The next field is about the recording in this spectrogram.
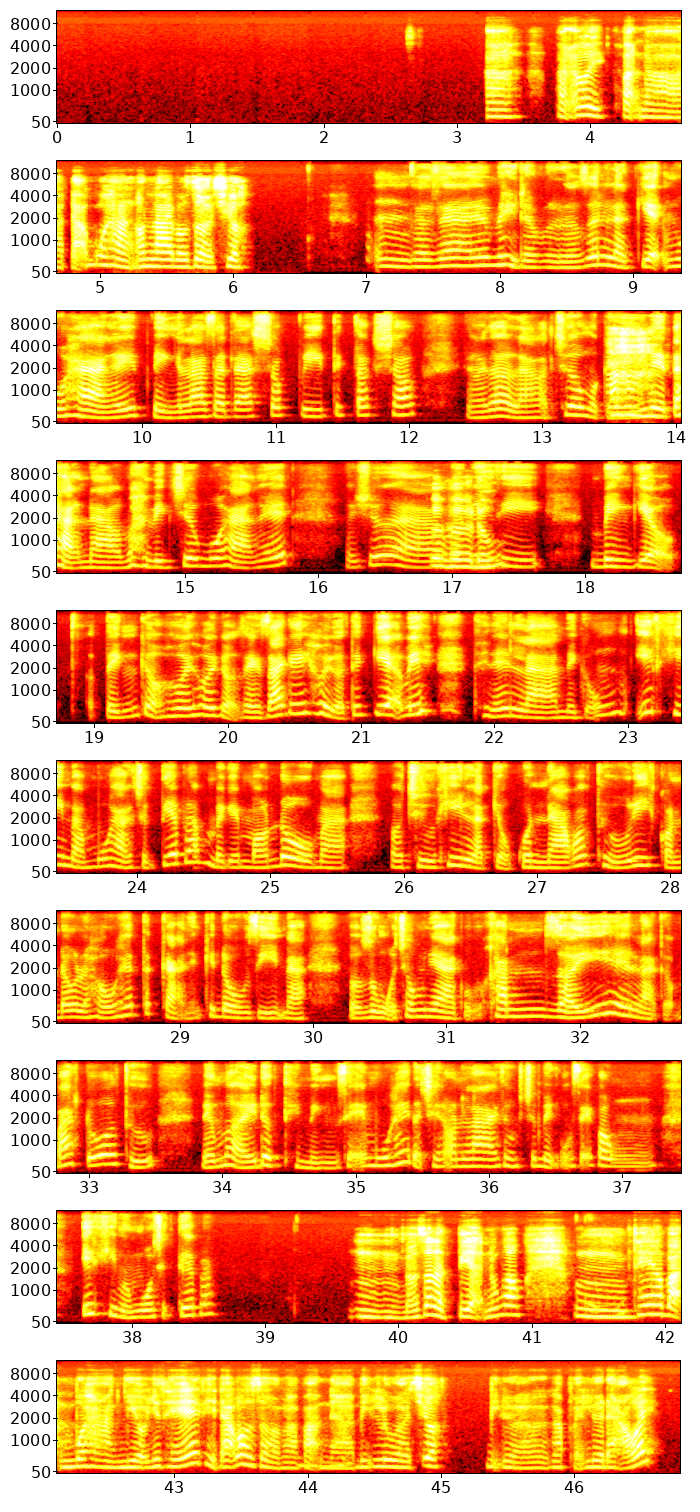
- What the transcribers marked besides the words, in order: tapping; static; laughing while speaking: "mình"; laughing while speaking: "tảng nào mà"; laughing while speaking: "À"; other background noise; tsk; distorted speech
- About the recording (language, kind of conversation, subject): Vietnamese, podcast, Bạn làm thế nào để tránh bị lừa đảo khi mua hàng trực tuyến?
